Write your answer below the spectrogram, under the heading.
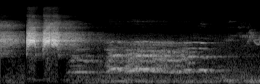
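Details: Black francolin (kala teetar) calling: two sharp, harsh high notes in quick succession, then a fainter, lower drawn-out grating tail fading over about two seconds.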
